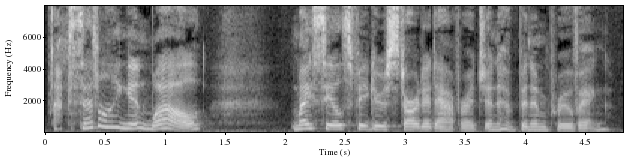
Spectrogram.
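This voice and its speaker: A woman's voice: medium pitch, moderate pace, natural voice. An actress playing a guarded, uneasy female office employee in an audio drama, hesitant, polite and defensive. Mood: guarded politeness. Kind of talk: audio drama acting, dark comedy.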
